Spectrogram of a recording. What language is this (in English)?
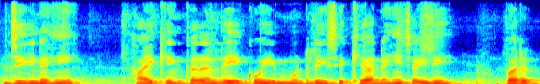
Punjabi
